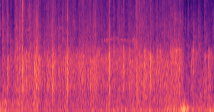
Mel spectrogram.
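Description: A comedy show audience in Ethiopia claps in a sustained, moderately distant round of applause with rhythmic peaks, plus faint crowd murmur underneath.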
